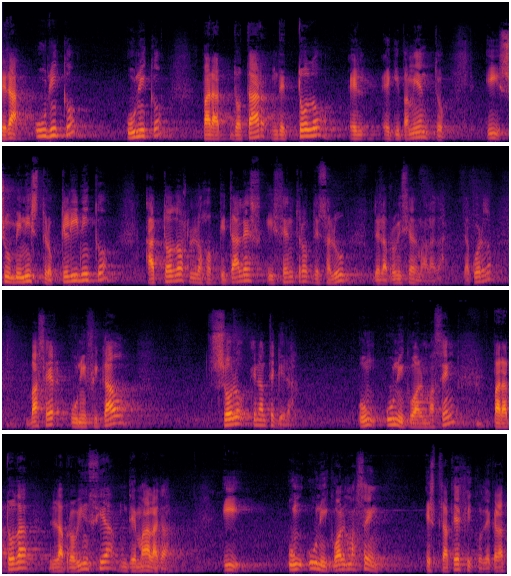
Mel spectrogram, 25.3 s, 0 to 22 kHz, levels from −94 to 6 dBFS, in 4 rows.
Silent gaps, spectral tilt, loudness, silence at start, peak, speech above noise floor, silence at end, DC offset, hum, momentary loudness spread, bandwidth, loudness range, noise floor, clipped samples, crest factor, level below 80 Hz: none; -5.5 dB/octave; -28 LUFS; 0 s; -6 dBFS; 28 dB; 0 s; under 0.1%; none; 15 LU; 13.5 kHz; 4 LU; -55 dBFS; under 0.1%; 24 dB; -74 dBFS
